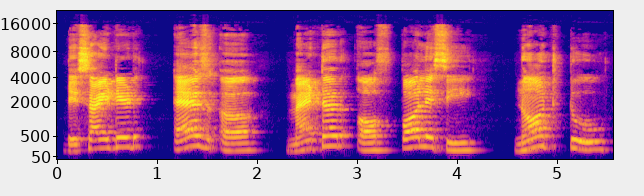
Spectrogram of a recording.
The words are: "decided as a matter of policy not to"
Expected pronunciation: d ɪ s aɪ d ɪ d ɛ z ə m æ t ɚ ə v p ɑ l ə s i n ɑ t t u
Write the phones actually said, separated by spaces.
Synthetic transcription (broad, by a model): d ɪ s aɪ d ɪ d ɛ z ə m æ t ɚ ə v p ɑ l ə s i n ɑ t t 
